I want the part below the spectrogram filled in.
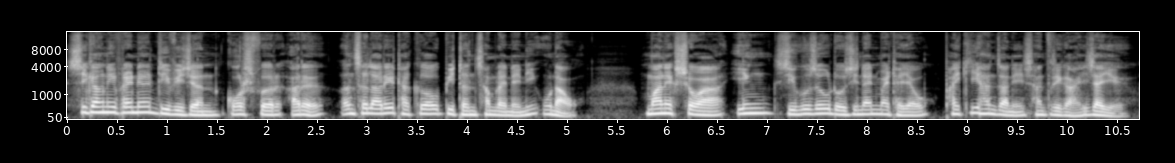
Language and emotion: Bodo, neutral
